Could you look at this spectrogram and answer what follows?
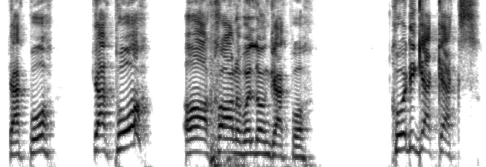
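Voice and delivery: rising, eager call of the name; urging on. Real, not acted. Streamer urging Gakpo on during the attack, excited. Cheering player in match.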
